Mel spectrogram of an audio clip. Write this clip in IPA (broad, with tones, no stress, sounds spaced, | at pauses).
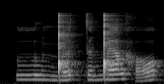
lː u˧ ŋ͡ǃ ə˨˥ tː ə˧ ŋ͡ǃ ɛ˦˥ lˠ h ɔ˨˥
